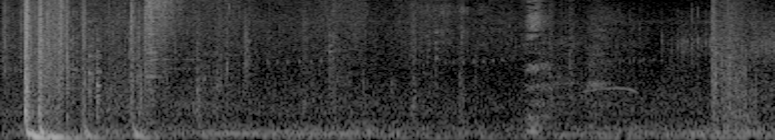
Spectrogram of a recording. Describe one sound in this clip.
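Footsteps shuffle and scrape on the forest floor.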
